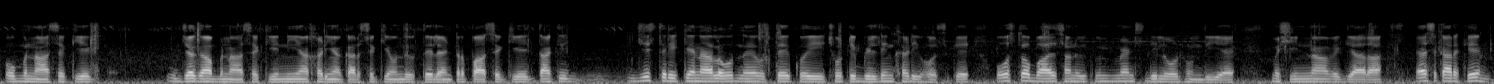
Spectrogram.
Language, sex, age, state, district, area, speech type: Punjabi, male, 18-30, Punjab, Fazilka, rural, spontaneous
